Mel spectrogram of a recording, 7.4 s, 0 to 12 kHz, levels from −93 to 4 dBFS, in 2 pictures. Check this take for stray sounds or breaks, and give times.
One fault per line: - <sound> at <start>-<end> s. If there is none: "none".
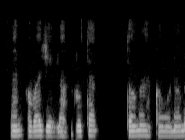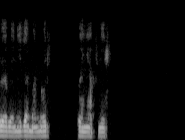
none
